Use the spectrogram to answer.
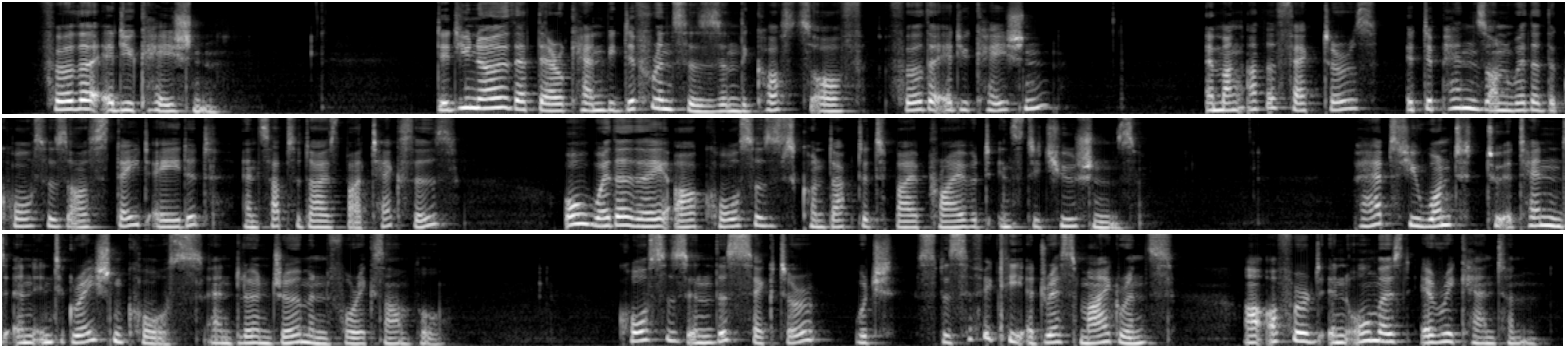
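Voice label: English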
